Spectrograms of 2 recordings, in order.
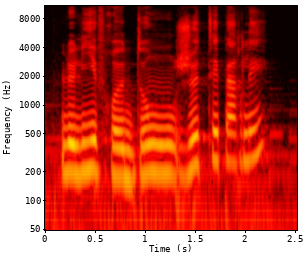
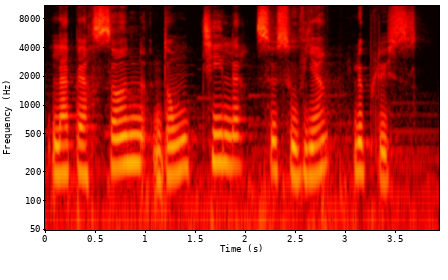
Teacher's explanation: Le T de don, il est silencieux devant une consonne.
